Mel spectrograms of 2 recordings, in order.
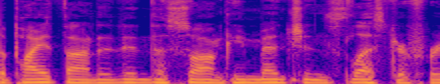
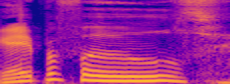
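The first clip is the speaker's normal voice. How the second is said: drawn-out, higher and louder announcement; gleeful prank reveal; 6 semitones higher, 5 dB louder, much slower than usual. Retold or imitated. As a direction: stretch it out like a triumphant prankster.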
